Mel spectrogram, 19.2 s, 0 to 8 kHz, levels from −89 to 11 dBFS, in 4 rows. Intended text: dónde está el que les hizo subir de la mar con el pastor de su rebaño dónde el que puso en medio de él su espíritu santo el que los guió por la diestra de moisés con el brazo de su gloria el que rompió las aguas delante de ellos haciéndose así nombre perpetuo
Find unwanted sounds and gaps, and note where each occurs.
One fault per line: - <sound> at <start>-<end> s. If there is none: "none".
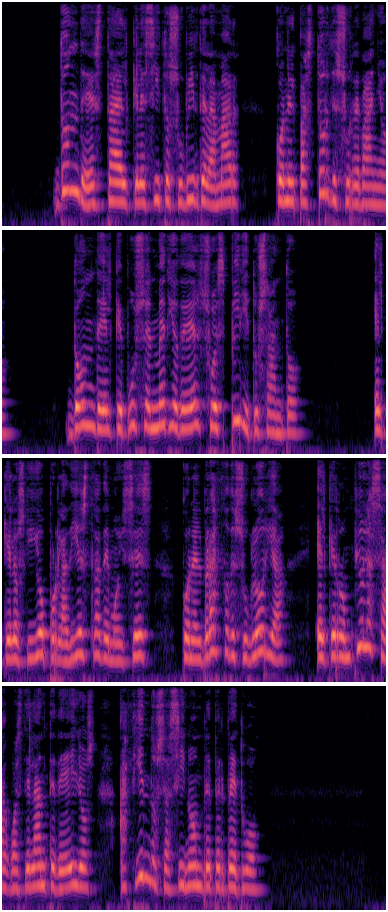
none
